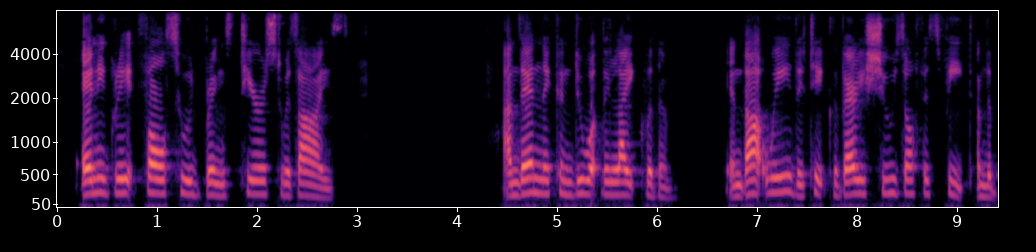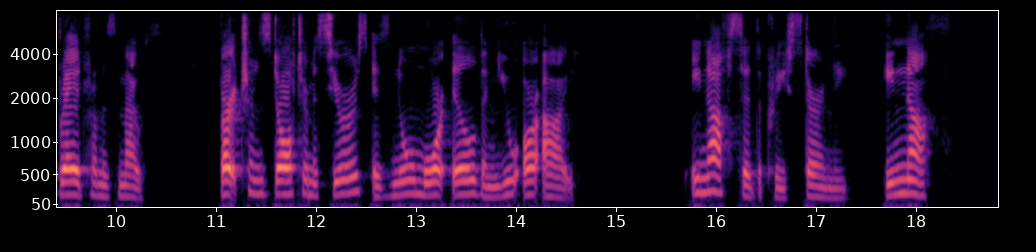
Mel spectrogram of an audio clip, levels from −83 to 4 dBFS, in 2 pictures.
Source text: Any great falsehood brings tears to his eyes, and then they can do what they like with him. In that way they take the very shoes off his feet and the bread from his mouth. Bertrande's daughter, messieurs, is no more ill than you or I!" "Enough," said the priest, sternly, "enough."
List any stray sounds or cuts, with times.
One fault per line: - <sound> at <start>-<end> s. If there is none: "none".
none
